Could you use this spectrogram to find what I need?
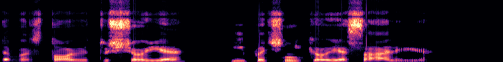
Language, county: Lithuanian, Alytus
